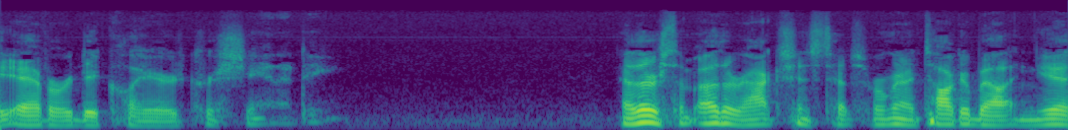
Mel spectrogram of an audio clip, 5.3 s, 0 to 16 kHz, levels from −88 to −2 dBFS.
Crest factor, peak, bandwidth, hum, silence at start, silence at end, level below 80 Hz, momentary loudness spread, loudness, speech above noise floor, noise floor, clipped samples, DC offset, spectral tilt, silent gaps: 22 dB; -4 dBFS; 12 kHz; none; 0 s; 0 s; -60 dBFS; 15 LU; -24 LUFS; 38 dB; -61 dBFS; under 0.1%; under 0.1%; -6 dB/octave; none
